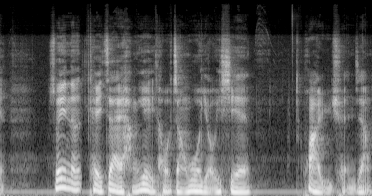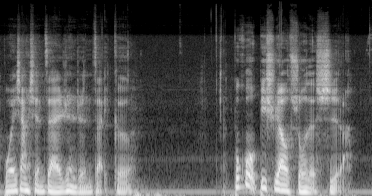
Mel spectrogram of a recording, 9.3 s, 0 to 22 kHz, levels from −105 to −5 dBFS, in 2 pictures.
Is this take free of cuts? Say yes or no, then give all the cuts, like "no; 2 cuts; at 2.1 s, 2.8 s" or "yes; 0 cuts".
no; 1 cut; at 1.0 s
